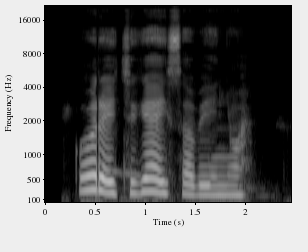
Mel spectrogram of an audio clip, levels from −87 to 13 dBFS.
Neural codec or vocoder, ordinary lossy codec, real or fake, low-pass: none; none; real; 19.8 kHz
